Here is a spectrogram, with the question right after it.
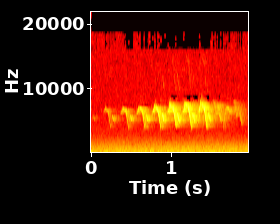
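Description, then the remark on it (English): A series of high, thin, repeated bird notes rises and falls in a steady rhythm, sounding faint and somewhat distant over a low background rumble, like Nashville warblers singing far off. “I'm hearing some Nashville warblers a little further off.”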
